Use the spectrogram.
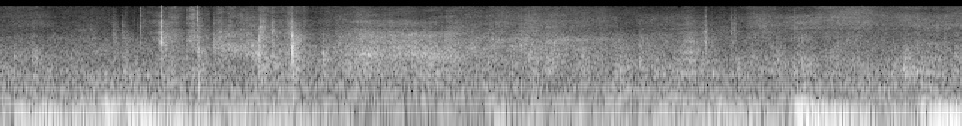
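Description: Long red natural nails and fingertips rub and scratch across the thin, flexible pages of an open glossy Cosmopolitan-style magazine lying on a wooden table, and flip them. A soft, steady papery rasp plays over a low hum, broken by a few brief crisp ticks, with a louder rustle of a page flip near the end.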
